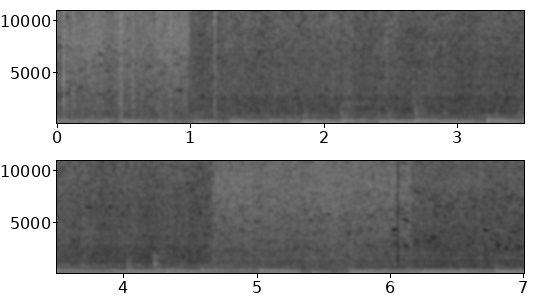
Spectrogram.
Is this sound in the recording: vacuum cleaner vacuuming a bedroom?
no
